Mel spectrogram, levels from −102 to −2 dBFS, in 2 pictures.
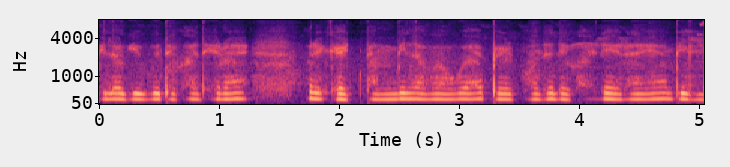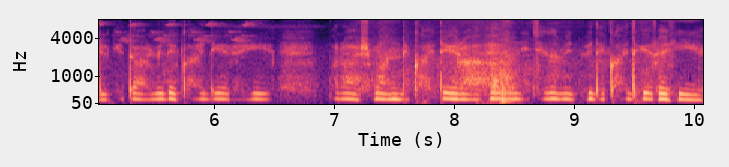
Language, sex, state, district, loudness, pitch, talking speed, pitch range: Hindi, female, Uttar Pradesh, Hamirpur, -24 LUFS, 195 Hz, 250 wpm, 190-200 Hz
